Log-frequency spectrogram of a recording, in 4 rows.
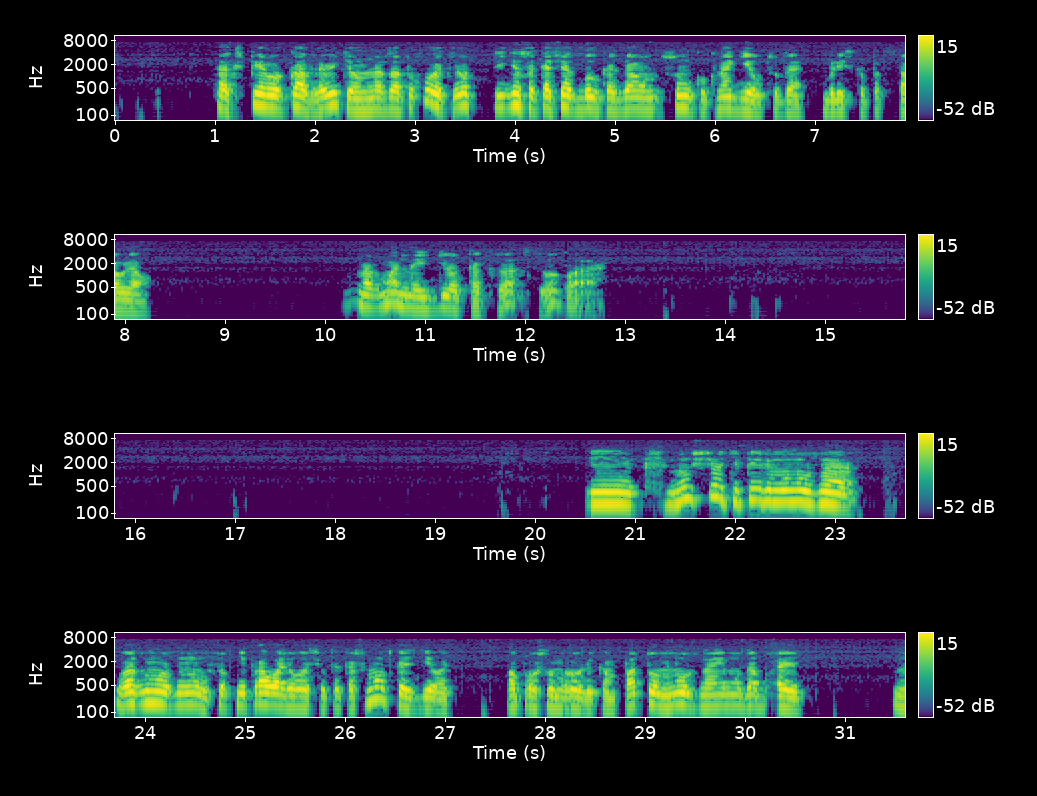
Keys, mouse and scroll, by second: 0.1 middle click, 1.4-4.2 drag, 4.8-5.9 middle drag, 7.0-12.6 drag, 13.6 middle click, 14.4 space, 17.1 click, 19.6 space, 20.2 middle click, 22.4 middle click, 23.6 middle click, 24.7 middle click, 26.0 middle click, 27.5 middle click, 29.5 middle click, 30.5 shift+middle click.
